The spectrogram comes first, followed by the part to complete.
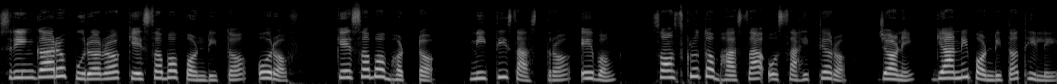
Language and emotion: Odia, neutral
